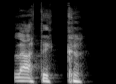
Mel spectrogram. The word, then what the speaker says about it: LaTeX: Latex. – Latex. – Sì, si scrive latex, ma si legge latex.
